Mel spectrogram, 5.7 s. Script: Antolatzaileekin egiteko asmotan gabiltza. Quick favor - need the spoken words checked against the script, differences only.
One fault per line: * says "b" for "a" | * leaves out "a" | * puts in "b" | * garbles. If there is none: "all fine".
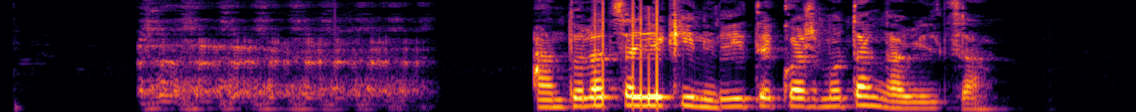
all fine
